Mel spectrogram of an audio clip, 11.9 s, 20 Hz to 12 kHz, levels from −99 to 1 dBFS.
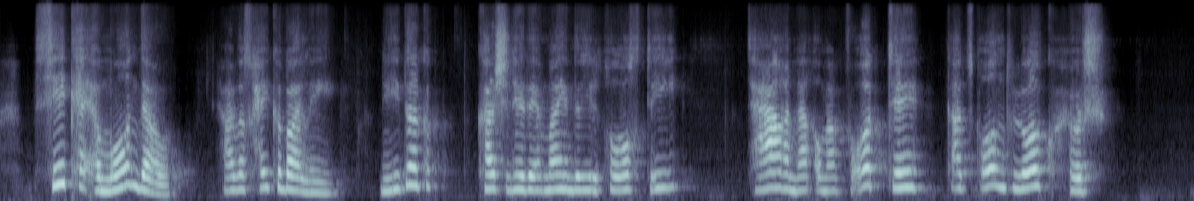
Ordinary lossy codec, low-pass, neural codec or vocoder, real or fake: MP3, 96 kbps; 10.8 kHz; codec, 16 kHz in and 24 kHz out, 0.6 kbps, FocalCodec, streaming, 2048 codes; fake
